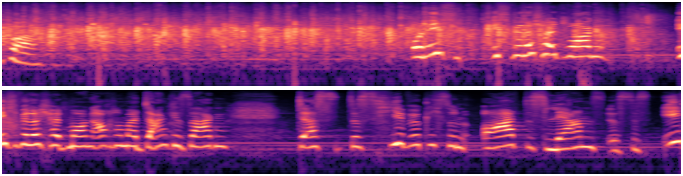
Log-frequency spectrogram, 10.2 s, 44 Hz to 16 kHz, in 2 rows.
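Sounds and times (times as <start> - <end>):
audience applauding: 0.0 - 5.2
speech: 0.1 - 0.4, 3.1 - 10.1.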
